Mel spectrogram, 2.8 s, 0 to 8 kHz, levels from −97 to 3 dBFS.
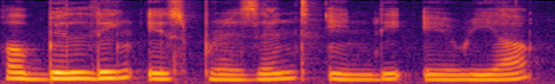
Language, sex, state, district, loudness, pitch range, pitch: English, female, Assam, Kamrup Metropolitan, -17 LUFS, 180-215 Hz, 195 Hz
